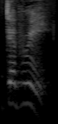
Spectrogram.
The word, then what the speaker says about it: debris: my kitchen cupboard silent s Arkansas Illinois Island debris all right one more silent W answer don't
